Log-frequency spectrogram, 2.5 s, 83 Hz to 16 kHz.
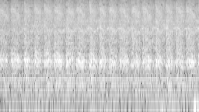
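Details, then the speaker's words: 2008 Freightliner Sprinter 3.0 L with code P0335: steady rhythmic starter cranking, engine never catches, no crank sensor square wave on lab scope though supply and ground are good; crank no start. "so as you guys can hear i'm cranking the engine but there is no square wave on the lab scope"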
